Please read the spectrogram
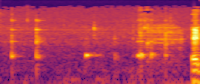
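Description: Coffee creamer poured from a plastic bottle into a drinking glass: two light clicks, then a few soft glugs.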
